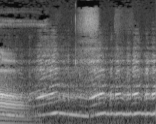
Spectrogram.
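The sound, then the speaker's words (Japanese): A single motorcycle engine of a bōsōzoku rider going back and forth across the Hirakata Bridge over the Yodo River roars steadily in the distance, its revving pitch rising and falling as it travels, loud and continuous throughout with no voices. “あ、さっきの暴走族が戻ってきた。”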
